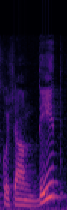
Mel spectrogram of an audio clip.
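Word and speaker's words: خوش آمدید: तो ये बेसिकली नया उसके जो नया प्रोनाउंसिएशन है दैट इज खुशामदीद। लेकिन मतलब को वजह है कि मैं मुसर हूं कि मैंने खुशामदेद कहना सर, उसके सुनने में भी वो अच्छा हाँ, लगता है खुशामदेद।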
